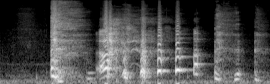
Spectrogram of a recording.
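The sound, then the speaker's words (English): A sharp, explosive cough bursts out, followed by a quick string of smaller sputtering coughs and breathy gasps, with no talking. “I didn't want to cough on you.”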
